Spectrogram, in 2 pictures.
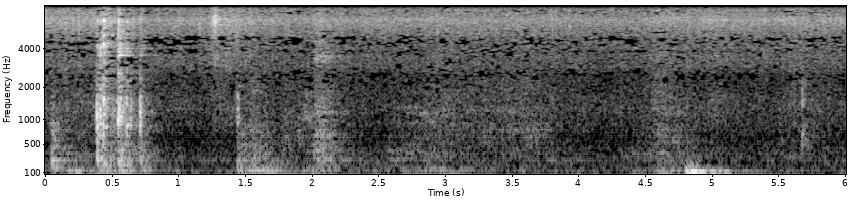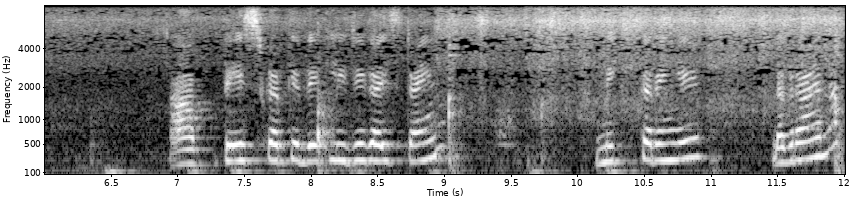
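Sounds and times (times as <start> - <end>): vegetables sizzling in a pan: 0.0 - 12.0
spatula stirring: 7.0 - 12.0.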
